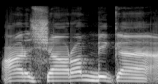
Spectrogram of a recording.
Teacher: sukun ro sebelumnya ada fathah maka kita sebut dengan ro yang tebal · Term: ro tafkim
